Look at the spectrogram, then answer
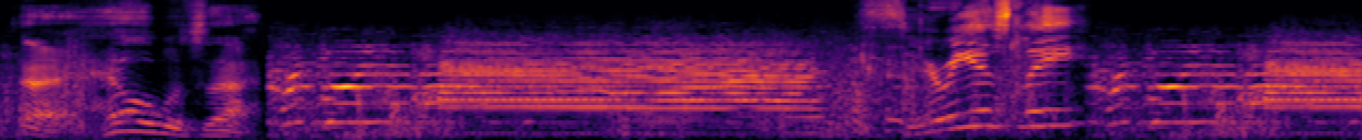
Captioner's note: truck beeping horn; truck beeping horn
